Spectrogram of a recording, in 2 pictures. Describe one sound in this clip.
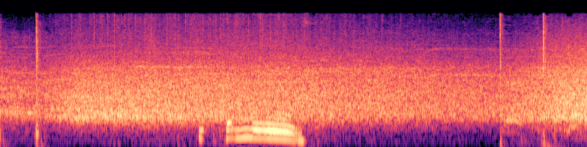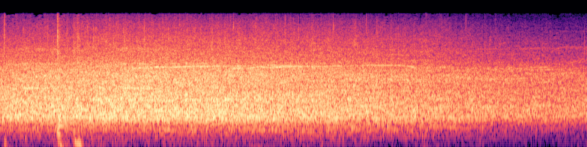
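A crowd cheers and roars loudly throughout, swelling partway through.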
